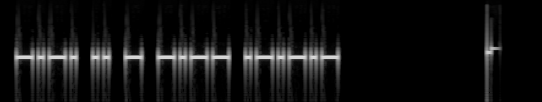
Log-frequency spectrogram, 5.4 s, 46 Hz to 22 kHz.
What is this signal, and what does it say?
Morse code, heard as a keyed tone, about 22 wpm, 700 Hz. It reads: CITY.
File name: practice / 22wpm / Sentences with 4-Word Phrases - 22wpm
